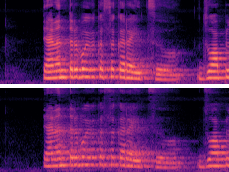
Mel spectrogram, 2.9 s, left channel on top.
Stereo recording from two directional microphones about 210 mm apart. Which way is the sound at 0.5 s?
40° left (ahead or behind).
